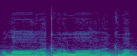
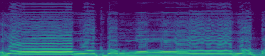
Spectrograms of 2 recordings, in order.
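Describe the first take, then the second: First: It is said softly and gently. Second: It is said very loudly and forcefully.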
